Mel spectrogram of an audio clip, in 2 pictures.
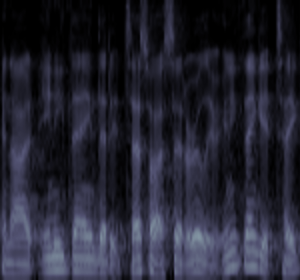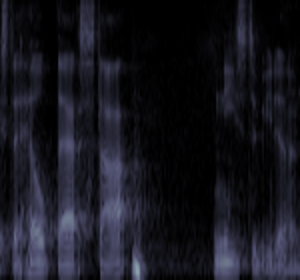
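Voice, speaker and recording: A man's medium-pitched voice, with vocal fry, moves at a moderate pace with lively intonation. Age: 30s. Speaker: podcast co-host. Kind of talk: casual chat. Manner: casual, profane.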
